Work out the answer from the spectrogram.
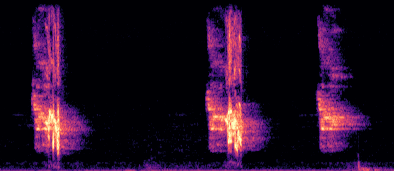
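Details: A budgerigar that has not yet learned to talk, during speech training; three scratchy, buzzy chirps with a burred middle, about two seconds apart, against silence.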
